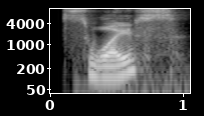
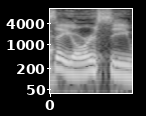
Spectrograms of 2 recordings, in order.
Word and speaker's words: Saoirse: What are some of the funniest pronunciations you've ever heard of your name? Has it like Okay, um, Swice is one. what? I was Oh thinking like yeah, Saoirse.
